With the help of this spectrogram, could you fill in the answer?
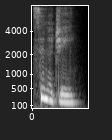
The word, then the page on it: synergy: British English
